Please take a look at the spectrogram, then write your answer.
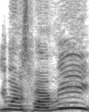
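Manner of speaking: derisive high-pitched sneer. Mocking how a boxer supposedly asked to spar: mocking imitation of Clarissa Shields. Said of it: "Clarissa Shields sound like that?".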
